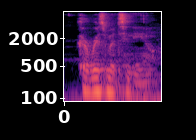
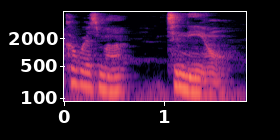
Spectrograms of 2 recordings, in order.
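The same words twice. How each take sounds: First: The two names are run together without a break. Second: The two names are said separately, with a break. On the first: The speaker calls it right. "Charisma Tennille together" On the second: The speaker calls it wrong. "not Charisma Tennille"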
